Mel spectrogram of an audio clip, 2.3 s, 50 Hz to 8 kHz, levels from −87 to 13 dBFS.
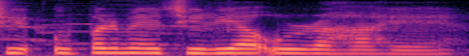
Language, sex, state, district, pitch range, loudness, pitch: Hindi, female, Arunachal Pradesh, Longding, 195-230 Hz, -14 LUFS, 225 Hz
